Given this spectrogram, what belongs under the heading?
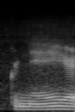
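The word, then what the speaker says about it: Grenier: Chase uh in entourage Adrien Gren I think that's how you say his name it sounds of French uh he play Aquaman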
